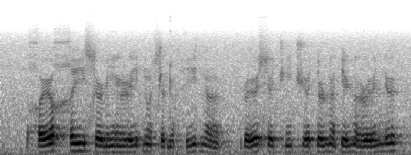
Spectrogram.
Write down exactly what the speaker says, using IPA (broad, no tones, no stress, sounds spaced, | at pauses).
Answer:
χ ø χ i s ø ɽ ĩ ɭ i ɗ ũ s ə ɖ ə̃ h i d ə̃ | ɽ ø s ʏ t͡ʃ ĩ t͡ʃ ø ɗ ø ɳ ə̃ ɗ i ɳ ə̃ ɭ ø n ʏ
